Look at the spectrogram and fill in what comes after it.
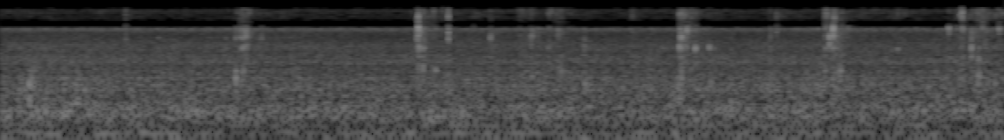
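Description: A person chewing a mouthful of steamed pork momo, with a few brief clicks, over a steady background hiss.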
